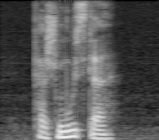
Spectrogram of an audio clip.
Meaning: 1. comparative degree of verschmust 2. inflection of verschmust: strong/mixed nominative masculine singular 3. inflection of verschmust: strong genitive/dative feminine singular
- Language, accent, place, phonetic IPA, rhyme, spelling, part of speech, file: German, Germany, Berlin, [fɛɐ̯ˈʃmuːstɐ], -uːstɐ, verschmuster, adjective, De-verschmuster.ogg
